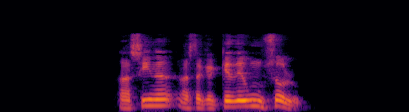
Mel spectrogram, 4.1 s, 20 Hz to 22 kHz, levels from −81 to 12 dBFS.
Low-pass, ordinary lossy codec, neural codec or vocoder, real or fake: 7.2 kHz; AAC, 48 kbps; none; real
